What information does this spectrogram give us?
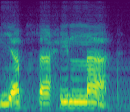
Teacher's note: Ketika lafaz Allah setelah kasrah maka dia bunyinya la. bukan lo ya.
